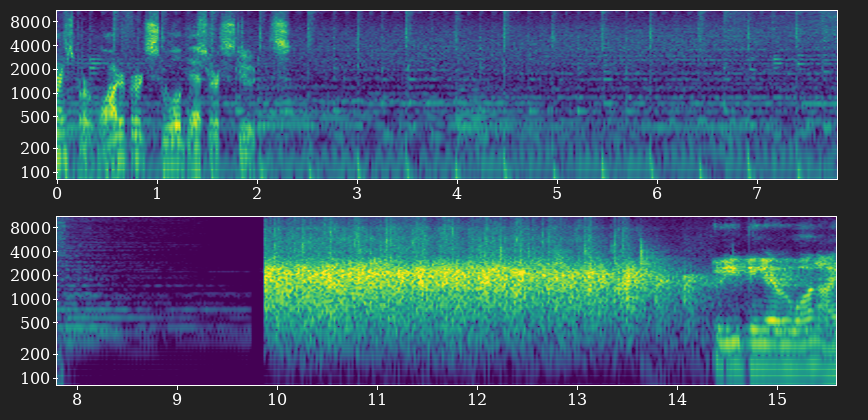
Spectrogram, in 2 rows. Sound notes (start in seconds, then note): 3.2 bright music; 9.8 everyone applauding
